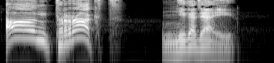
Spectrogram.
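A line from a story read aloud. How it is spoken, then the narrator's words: Loud announcement. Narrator (Russian): артист громко объявил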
